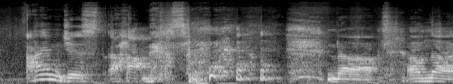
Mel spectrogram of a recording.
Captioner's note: laughs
